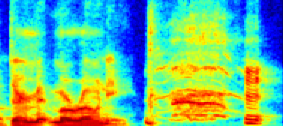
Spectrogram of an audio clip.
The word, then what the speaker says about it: Dermot Mulroney: right sandhya Mulroney the dude from new girl Dermot Mulroney I got it right I said it right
